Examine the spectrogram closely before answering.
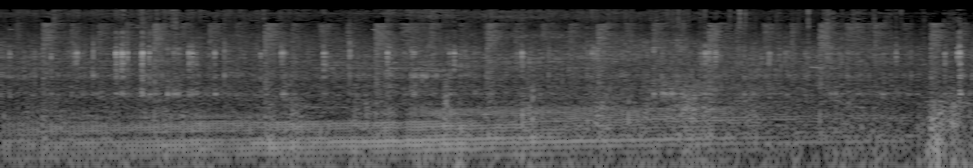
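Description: A motorcycle engine hums nearby and fades.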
